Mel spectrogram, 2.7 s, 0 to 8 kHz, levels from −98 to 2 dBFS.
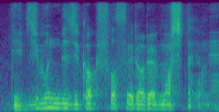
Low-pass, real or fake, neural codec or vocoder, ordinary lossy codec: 7.2 kHz; fake; codec, 24 kHz, 0.9 kbps, WavTokenizer, medium music audio release; none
